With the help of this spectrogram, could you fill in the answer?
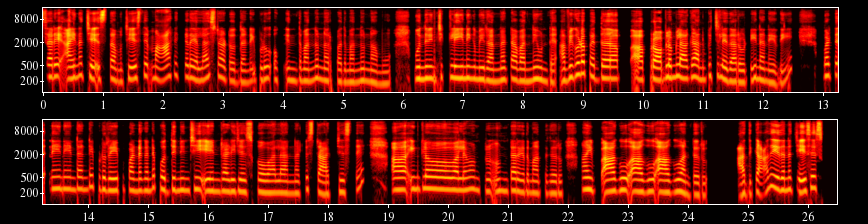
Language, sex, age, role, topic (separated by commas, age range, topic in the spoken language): Telugu, female, 30-34, guest, పండగల రోజుల్లో మీ ఇంట్లో రోజువారీ రొటీన్ ఎలా మారుతుంది?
